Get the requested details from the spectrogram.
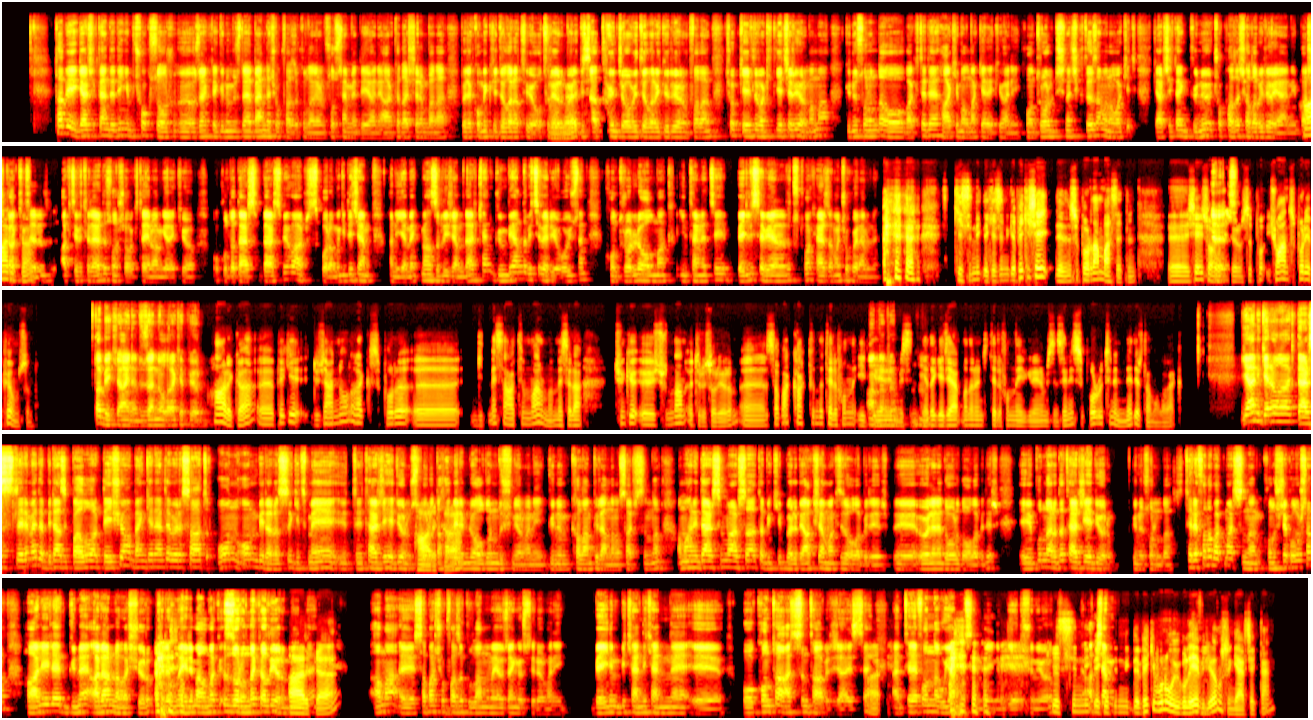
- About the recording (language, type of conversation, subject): Turkish, podcast, İnternetten uzak durmak için hangi pratik önerilerin var?
- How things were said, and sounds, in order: other background noise; tapping; laughing while speaking: "boyunca"; unintelligible speech; chuckle; chuckle; chuckle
